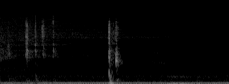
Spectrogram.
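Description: Computer keyboard keystrokes: a few faint taps early on, then one sharper keystroke about a second in.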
